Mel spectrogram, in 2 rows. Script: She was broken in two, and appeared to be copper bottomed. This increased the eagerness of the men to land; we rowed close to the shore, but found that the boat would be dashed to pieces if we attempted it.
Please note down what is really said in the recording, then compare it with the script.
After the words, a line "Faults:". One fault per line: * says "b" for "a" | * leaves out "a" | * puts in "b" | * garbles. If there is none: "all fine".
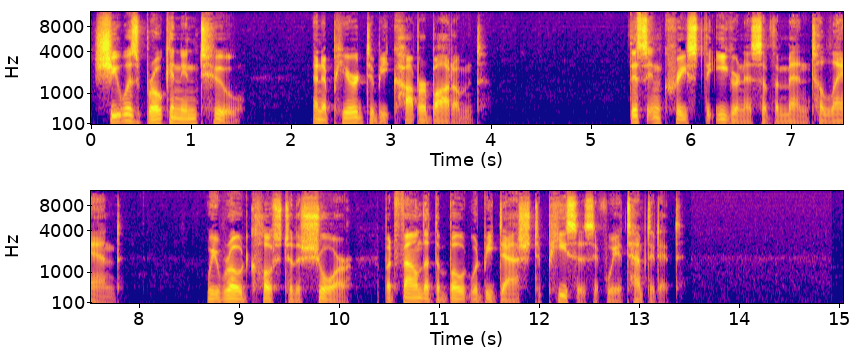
She was broken in two, and appeared to be copper bottomed. This increased the eagerness of the men to land; we rowed close to the shore, but found that the boat would be dashed to pieces if we attempted it.
Faults:
all fine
